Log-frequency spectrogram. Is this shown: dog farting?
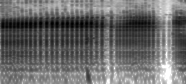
yes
